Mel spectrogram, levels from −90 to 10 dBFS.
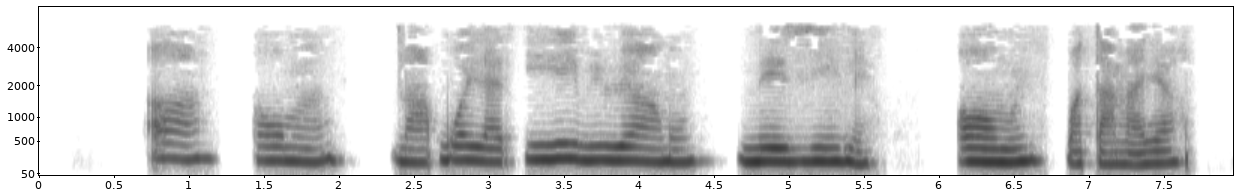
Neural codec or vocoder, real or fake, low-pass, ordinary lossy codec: codec, 24 kHz, 0.9 kbps, WavTokenizer, medium speech release version 1; fake; 7.2 kHz; MP3, 24 kbps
